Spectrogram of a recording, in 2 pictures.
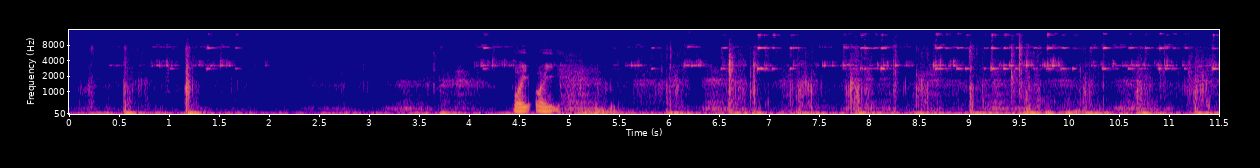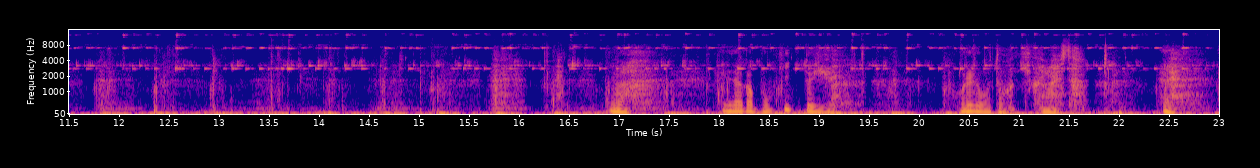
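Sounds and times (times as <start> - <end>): bell jingling: 0.0 - 2.1, 3.2 - 23.0.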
